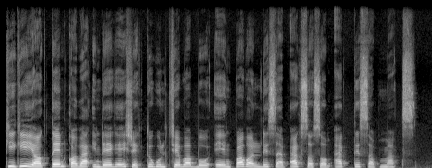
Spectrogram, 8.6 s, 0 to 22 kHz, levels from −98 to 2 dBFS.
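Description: Nothing stood out as a technical fault on listening to the speech in this clip.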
